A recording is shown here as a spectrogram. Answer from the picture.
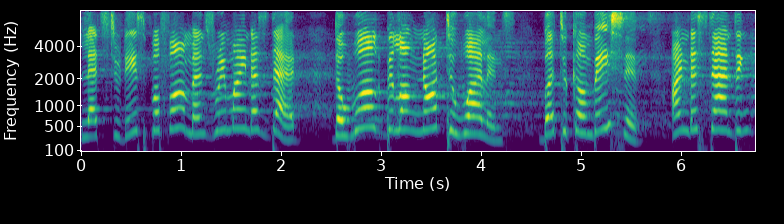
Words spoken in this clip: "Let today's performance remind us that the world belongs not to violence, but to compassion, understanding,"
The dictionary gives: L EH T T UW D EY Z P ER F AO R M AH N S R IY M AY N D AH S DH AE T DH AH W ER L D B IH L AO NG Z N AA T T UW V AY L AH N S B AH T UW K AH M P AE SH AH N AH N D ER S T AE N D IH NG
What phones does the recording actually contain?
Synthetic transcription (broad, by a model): L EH T T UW D EY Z P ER F AO R M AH N S R IY M AY N D AH S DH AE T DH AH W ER L D B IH L AO NG N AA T T UW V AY L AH N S B AH T UW K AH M B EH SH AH N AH N D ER S T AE N D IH NG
